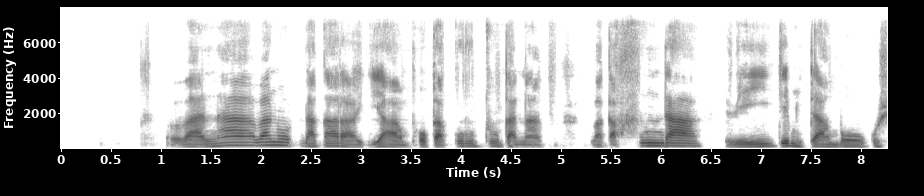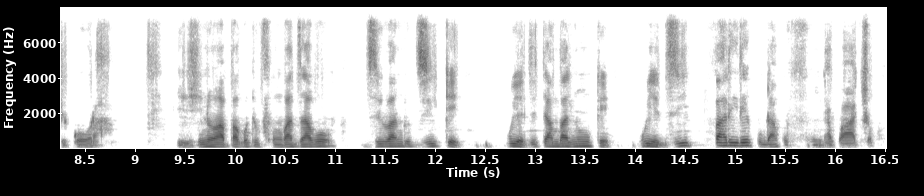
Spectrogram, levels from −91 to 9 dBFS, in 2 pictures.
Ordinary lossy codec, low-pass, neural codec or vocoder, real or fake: Opus, 64 kbps; 7.2 kHz; none; real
